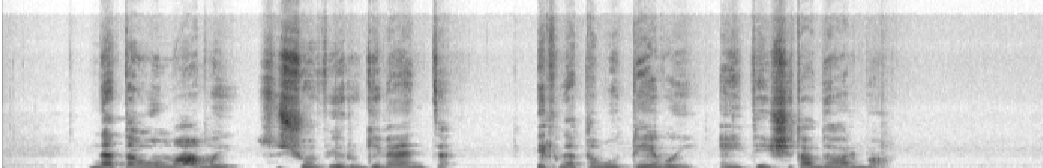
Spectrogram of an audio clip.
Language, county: Lithuanian, Marijampolė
